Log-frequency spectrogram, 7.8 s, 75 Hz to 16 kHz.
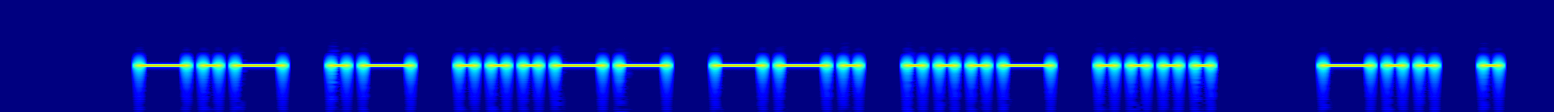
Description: Morse code, heard as a keyed tone, about 15 wpm, 700 Hz. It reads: KA3GVH DE
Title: USA Callsign DE Callsign - 6 Characters - 15wpm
